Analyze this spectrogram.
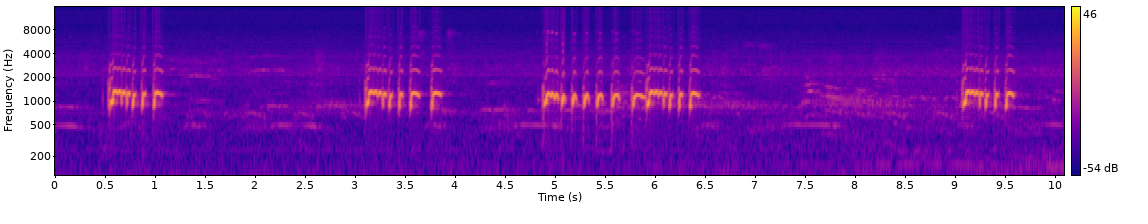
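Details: Zebra doves, a local Rondo Semoyo singer and a strange-voiced bird, trading five short phrases of rapid staccato coos, each a tight run of bright notes, separated by quiet low cooing.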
